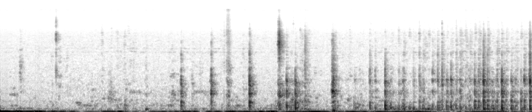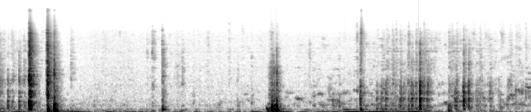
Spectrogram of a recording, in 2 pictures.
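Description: Loudspeaker driver being fitted by hand into a speaker box and screwed in: scattered clicks, knocks and scrapes, with louder knocks about eight and a half and twelve seconds in, over a steady low hum.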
